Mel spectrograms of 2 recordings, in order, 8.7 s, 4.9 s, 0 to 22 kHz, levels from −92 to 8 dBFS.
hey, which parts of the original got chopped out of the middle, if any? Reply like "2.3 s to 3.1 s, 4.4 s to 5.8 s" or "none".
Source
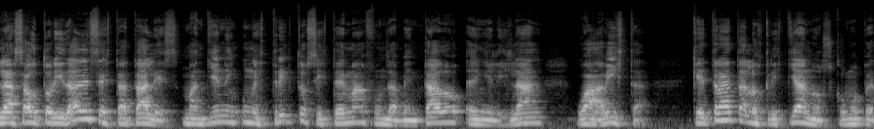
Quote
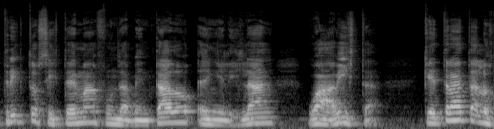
none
